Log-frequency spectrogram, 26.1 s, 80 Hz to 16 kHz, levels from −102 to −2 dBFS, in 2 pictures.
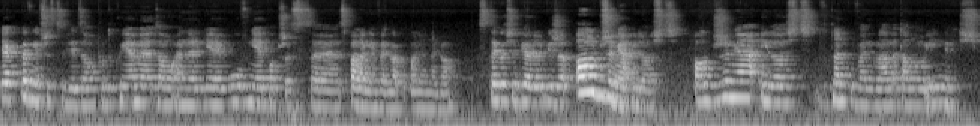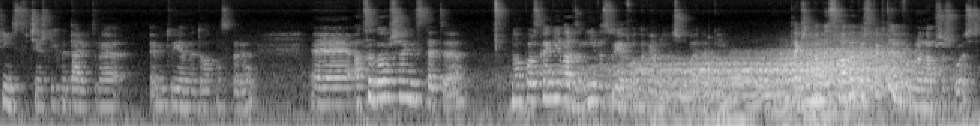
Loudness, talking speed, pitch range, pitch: -28 LUFS, 130 wpm, 195-230 Hz, 205 Hz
